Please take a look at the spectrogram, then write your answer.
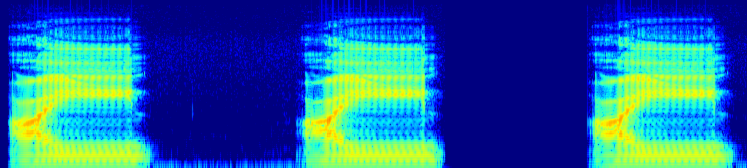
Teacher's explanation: عین کی ادائیگی میں زبان کی جڑ کو حلق کی طرف مضبوطی سے دباتے ہوئے باریک اور رگڑ کھاتی آواز میں پڑھیں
